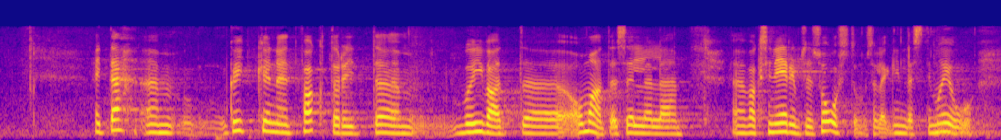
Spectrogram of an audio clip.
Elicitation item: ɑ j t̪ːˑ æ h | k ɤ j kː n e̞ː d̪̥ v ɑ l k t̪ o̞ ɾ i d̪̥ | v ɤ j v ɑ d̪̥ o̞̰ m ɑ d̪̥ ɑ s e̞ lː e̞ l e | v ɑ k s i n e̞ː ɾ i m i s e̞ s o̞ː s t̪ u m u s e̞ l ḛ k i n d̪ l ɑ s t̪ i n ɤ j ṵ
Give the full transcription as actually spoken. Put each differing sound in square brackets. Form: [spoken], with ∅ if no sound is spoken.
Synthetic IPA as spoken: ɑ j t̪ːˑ æ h | k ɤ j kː n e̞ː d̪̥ [f] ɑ [∅] k t̪ o̞ ɾ i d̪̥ | v ɤ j v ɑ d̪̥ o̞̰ m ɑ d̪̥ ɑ s e̞ lː e̞ l e | v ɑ k s i n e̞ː ɾ i m i s e̞ s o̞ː s t̪ u m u s e̞ l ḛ k i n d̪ l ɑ s t̪ i [m] ɤ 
